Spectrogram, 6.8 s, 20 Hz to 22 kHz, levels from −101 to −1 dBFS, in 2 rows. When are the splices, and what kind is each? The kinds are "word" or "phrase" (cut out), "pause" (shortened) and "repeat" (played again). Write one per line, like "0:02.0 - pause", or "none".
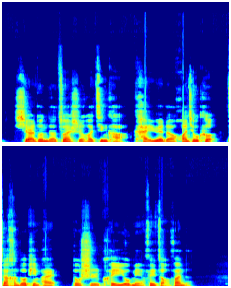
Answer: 0:01.9 - pause
0:03.3 - pause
